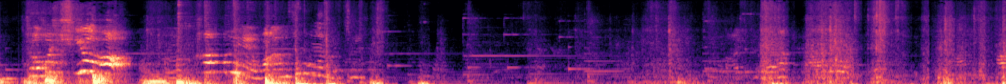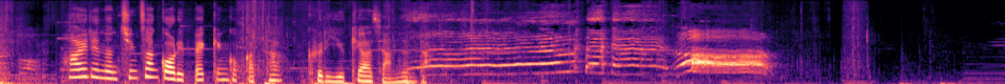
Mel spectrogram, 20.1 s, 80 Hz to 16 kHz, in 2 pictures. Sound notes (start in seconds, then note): 14.1 pretends to cry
